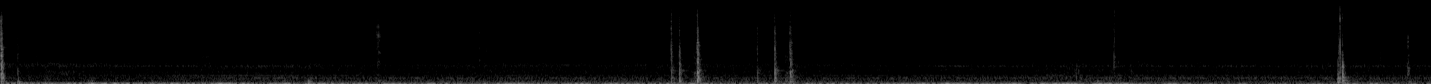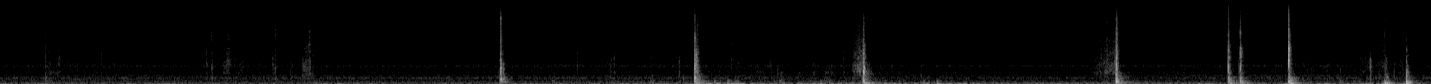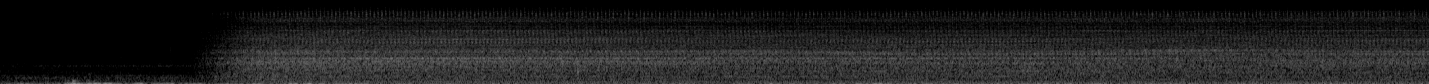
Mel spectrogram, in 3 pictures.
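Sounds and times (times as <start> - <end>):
car engine idling: 30.6 - 42.9.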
